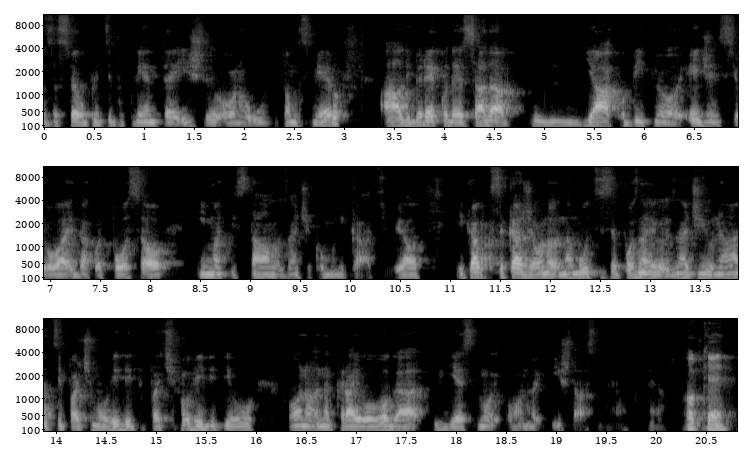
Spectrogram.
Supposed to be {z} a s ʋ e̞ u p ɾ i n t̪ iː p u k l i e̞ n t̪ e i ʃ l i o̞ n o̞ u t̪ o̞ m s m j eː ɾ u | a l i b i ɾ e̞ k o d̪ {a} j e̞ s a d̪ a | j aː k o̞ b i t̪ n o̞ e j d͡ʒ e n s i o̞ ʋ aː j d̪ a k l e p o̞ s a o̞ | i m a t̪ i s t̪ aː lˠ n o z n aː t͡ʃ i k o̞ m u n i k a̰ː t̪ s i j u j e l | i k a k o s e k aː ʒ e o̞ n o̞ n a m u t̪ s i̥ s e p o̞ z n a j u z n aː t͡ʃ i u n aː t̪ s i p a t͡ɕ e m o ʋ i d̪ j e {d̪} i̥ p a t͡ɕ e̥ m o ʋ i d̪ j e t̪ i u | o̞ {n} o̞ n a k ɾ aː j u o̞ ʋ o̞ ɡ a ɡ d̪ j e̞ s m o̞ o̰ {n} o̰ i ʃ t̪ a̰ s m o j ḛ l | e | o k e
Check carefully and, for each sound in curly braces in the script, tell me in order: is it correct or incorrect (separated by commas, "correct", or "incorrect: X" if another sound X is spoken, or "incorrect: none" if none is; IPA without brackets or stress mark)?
correct, correct, incorrect: t̪, correct, correct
